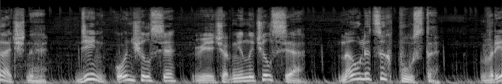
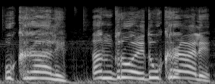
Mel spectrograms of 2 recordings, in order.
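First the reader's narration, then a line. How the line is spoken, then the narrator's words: Girl shouting. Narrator (Russian): закричала Танюшка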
